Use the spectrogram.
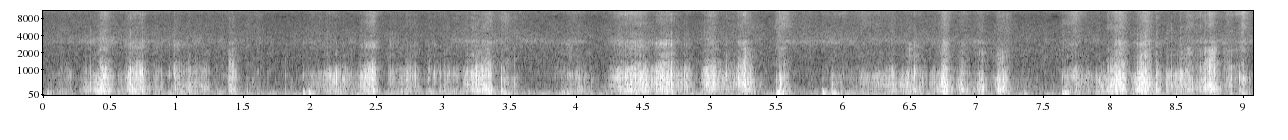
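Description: Fingernails scratch a thin, flat, yellow textured cellulose sponge cloth. Quiet, dry rasping scrapes come in repeated short bursts, mostly in the low-mid range with a few sharper ticks between them.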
